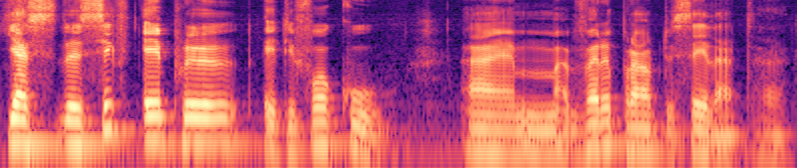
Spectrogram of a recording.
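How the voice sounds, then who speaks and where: An interview finds a former army commander with a Cameroonian accent, in his 70s or older, recounting his memories in a gravelly, medium-pitched voice. He takes his time, speaking slowly and emphatically, repeating phrases to give them weight.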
